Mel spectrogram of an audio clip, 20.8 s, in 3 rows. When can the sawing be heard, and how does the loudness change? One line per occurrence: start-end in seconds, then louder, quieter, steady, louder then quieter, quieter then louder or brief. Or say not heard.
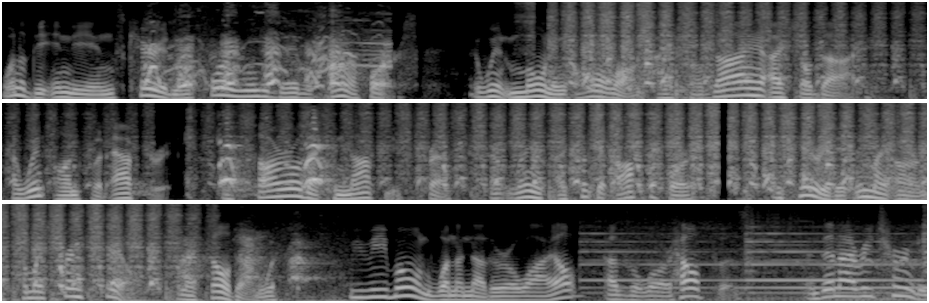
3.9-15.5 quieter then louder.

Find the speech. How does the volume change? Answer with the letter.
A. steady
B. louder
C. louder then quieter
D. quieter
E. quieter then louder
A.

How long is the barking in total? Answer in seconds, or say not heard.
5 s.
